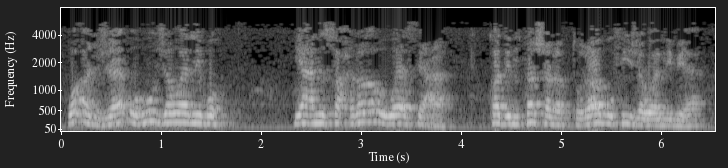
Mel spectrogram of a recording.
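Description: A man teaching a classical grammar lesson, explaining each rule step by step, checking that his students follow, and slowing down on examples. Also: high-pitched. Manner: slows down on examples. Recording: echoey lo-fi room recording.

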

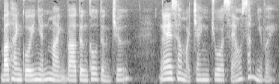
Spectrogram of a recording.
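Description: A woman narrating a folk story in an expressive, folksy storytelling manner. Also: on the low side, moderate pace.

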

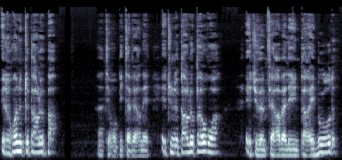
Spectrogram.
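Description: A man's voice: medium pitch, lively intonation, fairly quick, warm tone, slightly rough. A man voicing a petulant, anxious old baron who presses a friend with urgent questions. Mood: pressing. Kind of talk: audiobook character reading.

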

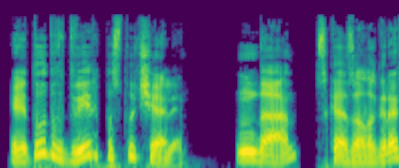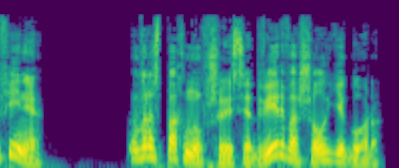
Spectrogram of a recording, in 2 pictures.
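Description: Man, audiobook narration, steady storytelling, lively pitch, dry sound. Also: moderate pace, no room sound. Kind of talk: scripted narration.

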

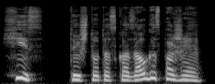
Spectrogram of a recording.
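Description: A man's voice: high-pitched, moderate pace, dry recording, clean studio sound, lightly acted. Woman putting on a hissing skinny elf. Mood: nervous. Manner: hissing, anxious whisper. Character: skinny nervous male elf schemer.

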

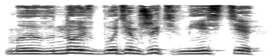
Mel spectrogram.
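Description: Brief: woman voicing a placid, oblivious elf husband in a storybook reading, slow and lowered. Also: fairly even intonation, mellow. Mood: soothing. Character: calm, doting immortal elf husband, oblivious. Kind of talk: audiobook character voice.

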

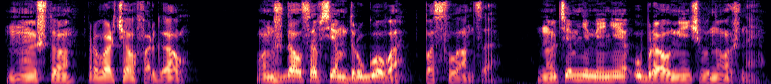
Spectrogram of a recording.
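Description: Male audiobook narrator, measured fantasy reading, fairly low and dark-toned. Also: very animated.

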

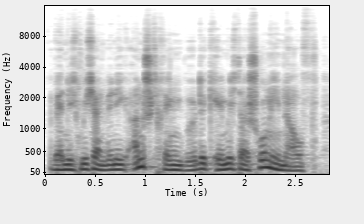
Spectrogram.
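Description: A man voicing a lazy, boastful male lion who grumbles in a mellow, husky voice. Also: fairly low pitch, brisk. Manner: grumbling, growly.

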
